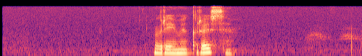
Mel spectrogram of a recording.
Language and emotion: Russian, neutral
